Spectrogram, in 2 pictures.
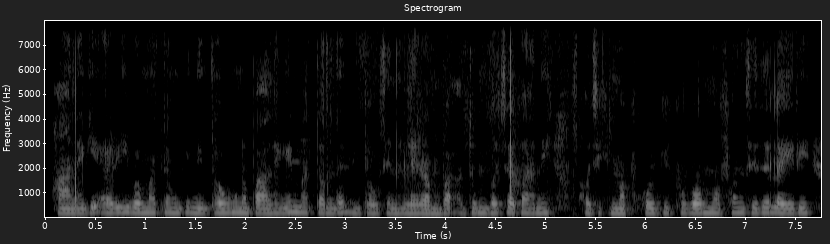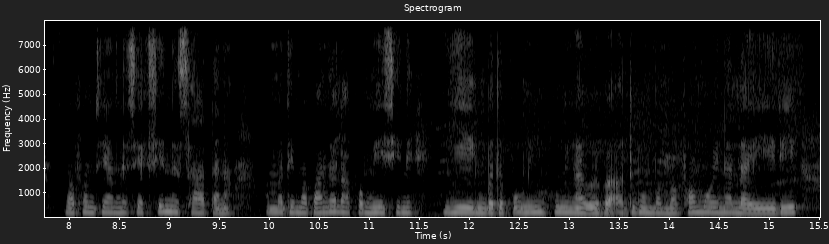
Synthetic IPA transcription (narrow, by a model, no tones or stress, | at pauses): hanɐɡiʔɐɾibɐmɐtɐmɡinitʰɐwnɐbaleŋajmɐtɐmdɐnitʰɐwsinɐlɐjɾɐmbɐɐdumbɐzɐɡani | hɐwd͡ʒikːimɐpʰkʰojɡikʰubɐmɐpʰɐmsidɐlɐjɾi | mɐpʰɐmsijamnɐsek̚sinːɐsatɐnɐː | mɐdimɐpandɐlapːɐmisini | jeŋbɐdɐpuʔniŋhuniŋajojbɐʔɐduɡumbɐmɐpʰɐmojnɐlɐjɾi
